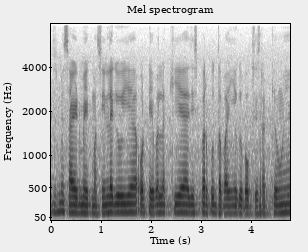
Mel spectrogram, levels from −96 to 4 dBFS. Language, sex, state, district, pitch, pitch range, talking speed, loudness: Hindi, male, Uttar Pradesh, Shamli, 120 Hz, 115-125 Hz, 260 wpm, -16 LUFS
